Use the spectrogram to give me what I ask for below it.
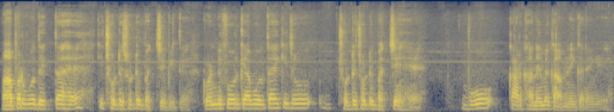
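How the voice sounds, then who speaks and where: Husky-voiced man teaching with stories. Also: medium pitch, warm tone, poor audio. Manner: story-driven, casual, mixes in English terms. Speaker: educator. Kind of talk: explaining a memory trick.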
